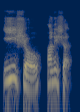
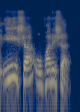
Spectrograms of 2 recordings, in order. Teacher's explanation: title of the book is isha and upanishad put together and when the a which ends isha and the u which begins upanishad come together they change to become an o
